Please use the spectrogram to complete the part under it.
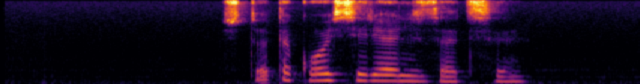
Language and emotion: Russian, neutral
